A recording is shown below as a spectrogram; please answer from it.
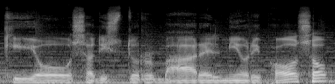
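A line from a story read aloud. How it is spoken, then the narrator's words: Deep rumbling voice. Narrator (Italian): chiese con voce profonda come un tuono lontano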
